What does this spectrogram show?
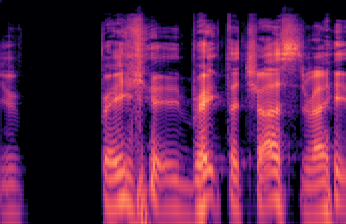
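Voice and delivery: laughing through the words while talking. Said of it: "I don't know why I'm laughing".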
